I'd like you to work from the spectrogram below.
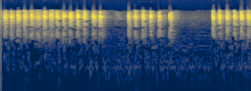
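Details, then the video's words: House sparrows squabbling: three quick bursts of harsh, evenly paced chattering notes, the first the longest, separated by short silences. "Masteran Gereja Tarung"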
